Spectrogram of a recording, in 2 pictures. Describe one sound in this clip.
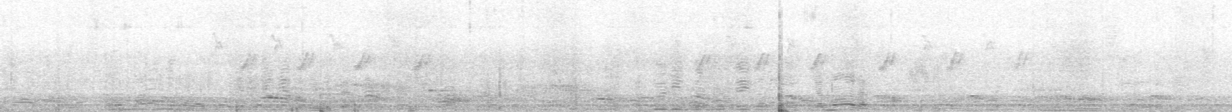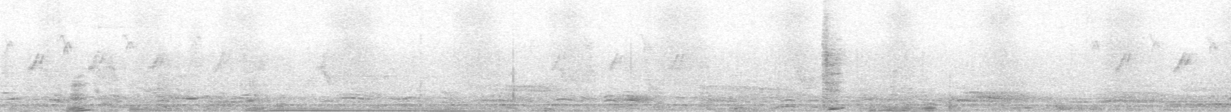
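A crowd of visitors chatters at a distance.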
